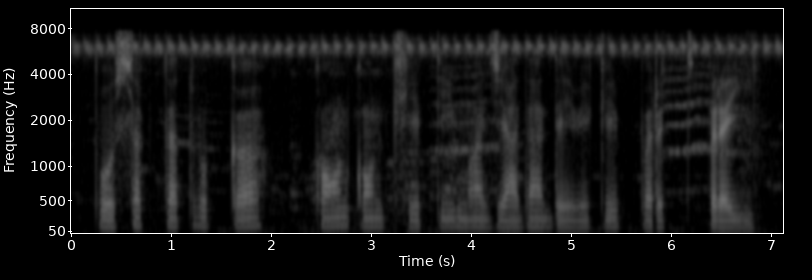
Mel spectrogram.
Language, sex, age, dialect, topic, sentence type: Magahi, male, 25-30, Western, agriculture, question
